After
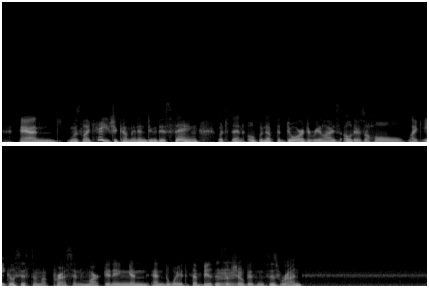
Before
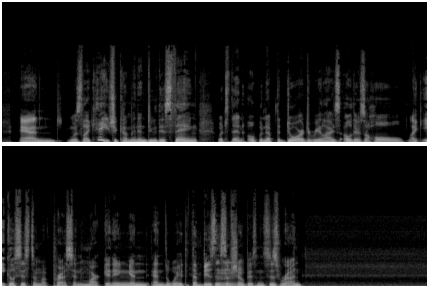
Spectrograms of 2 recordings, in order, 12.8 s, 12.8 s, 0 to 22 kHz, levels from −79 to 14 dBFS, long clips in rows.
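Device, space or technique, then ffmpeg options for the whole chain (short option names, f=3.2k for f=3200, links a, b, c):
bass cabinet: -af "highpass=60,equalizer=f=82:t=q:w=4:g=-9,equalizer=f=130:t=q:w=4:g=7,equalizer=f=230:t=q:w=4:g=-9,equalizer=f=560:t=q:w=4:g=-7,equalizer=f=1.7k:t=q:w=4:g=8,lowpass=f=2k:w=0.5412,lowpass=f=2k:w=1.3066,volume=-2dB"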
